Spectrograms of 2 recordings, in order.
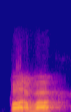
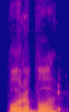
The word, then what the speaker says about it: Porvoo: Porvoo. Porvoo. Porvoo. Yeah, it's like 1 hour from Helsinki. Could you spell it for me?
